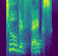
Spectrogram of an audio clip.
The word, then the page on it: tubifex: Indian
